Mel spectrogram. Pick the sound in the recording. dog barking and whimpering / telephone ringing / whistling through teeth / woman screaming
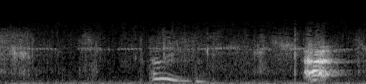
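dog barking and whimpering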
